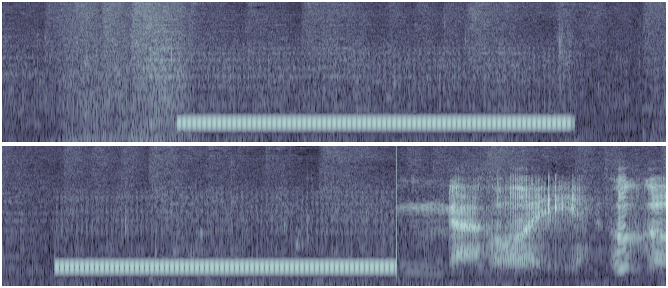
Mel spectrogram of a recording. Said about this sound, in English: Let me just dial him up on his pirate clamshell phone thing. Hang on.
